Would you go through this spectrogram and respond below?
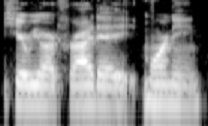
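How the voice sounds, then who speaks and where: A young adult host chats alone on a podcast, the voice still hoarse and not fully recovered. The delivery is flat and even, with little rise and fall, and it wanders from point to point with many ums and restarts. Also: medium pitch, a little slow. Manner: rambling, filler-heavy, self-correcting. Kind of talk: casual solo podcast chat.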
